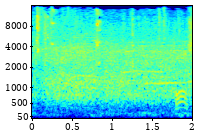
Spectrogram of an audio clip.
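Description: A loose basketball bouncing on a hardwood court under steady arena crowd noise, as players scramble for it. A commentator's voice comes in near the end.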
